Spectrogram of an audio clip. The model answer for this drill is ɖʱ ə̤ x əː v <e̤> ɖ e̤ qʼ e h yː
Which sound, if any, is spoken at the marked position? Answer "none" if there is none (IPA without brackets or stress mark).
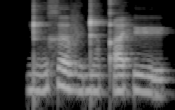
e̤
